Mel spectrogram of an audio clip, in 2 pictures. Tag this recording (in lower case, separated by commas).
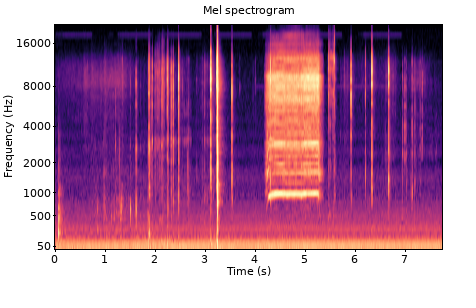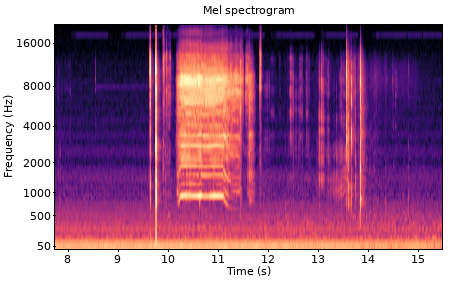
camera, mechanisms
